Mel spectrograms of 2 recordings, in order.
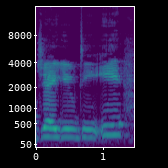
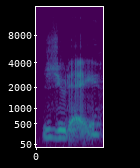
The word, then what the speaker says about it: Jude: her name is spelled j-u-d-e however i did listen to this book almost entirely on audiobook and from the audiobook i learned that her name is not pronounced jude it is actually pronounced juday juday is a syrian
